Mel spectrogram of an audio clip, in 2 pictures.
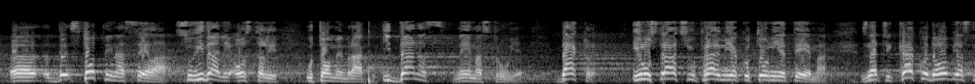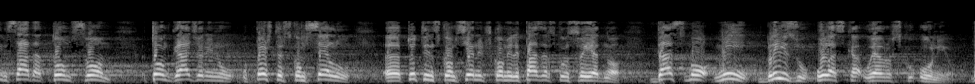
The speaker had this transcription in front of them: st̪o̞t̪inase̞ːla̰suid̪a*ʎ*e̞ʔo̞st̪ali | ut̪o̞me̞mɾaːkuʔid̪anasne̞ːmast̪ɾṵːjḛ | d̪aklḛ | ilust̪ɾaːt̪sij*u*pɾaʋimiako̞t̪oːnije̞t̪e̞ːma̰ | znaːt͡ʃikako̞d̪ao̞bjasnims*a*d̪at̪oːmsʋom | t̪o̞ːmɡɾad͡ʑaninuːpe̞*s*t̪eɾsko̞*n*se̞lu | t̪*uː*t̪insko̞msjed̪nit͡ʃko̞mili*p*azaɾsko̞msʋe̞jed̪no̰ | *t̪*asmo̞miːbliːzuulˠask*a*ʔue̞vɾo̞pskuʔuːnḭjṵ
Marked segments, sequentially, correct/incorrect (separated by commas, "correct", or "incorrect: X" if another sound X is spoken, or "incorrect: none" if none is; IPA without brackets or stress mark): correct, correct, correct, incorrect: ʃ, incorrect: m, incorrect: u, correct, incorrect: d̪, correct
